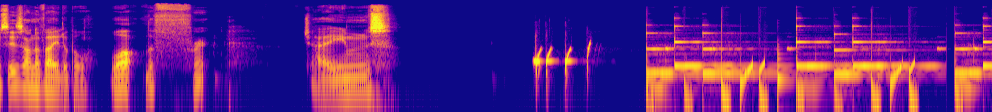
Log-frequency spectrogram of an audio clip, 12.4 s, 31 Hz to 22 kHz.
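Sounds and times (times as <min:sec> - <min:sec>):
speech: 0:00.0 - 0:03.0, 0:03.8 - 0:05.0
online call ringtone: 0:08.1 - 0:12.3.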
